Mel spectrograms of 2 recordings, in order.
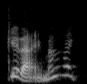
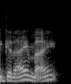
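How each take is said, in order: First: Exaggerated nasal Australian twang, swooping high; broad Aussie accent. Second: Said in the usual way. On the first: Shown as a demonstration. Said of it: "but I don't say". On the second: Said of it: "I do say".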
